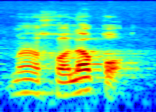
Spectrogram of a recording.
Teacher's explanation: Qalqalah qaf tebal sikit.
